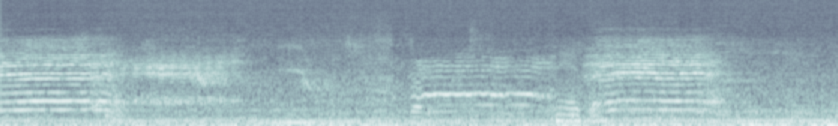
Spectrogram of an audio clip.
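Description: Livestock kept in sheds beside a five-story building bleat loudly, giving a few wavering, harmonic calls that rise and fall in pitch over a constant low rumble of background noise.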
